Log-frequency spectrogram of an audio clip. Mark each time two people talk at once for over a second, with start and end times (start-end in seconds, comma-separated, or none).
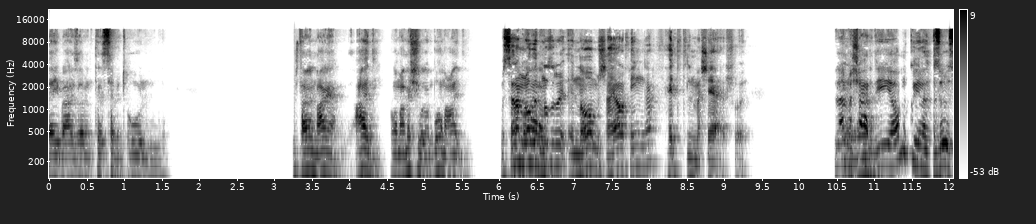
none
